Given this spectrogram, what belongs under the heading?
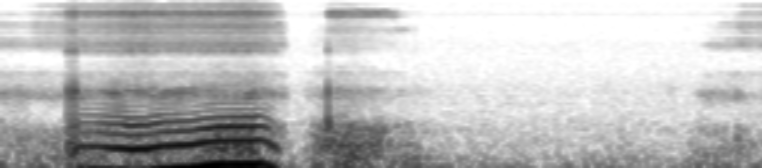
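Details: Adult man (boyfriend) in REM sleep with mouth twitching: one loud, low, buzzing snore over a second, then quieter breathing. Snoring.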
